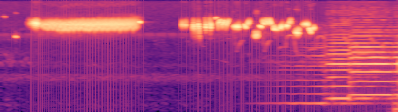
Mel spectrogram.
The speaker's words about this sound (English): Today, rather than the roar of cannons, fields like Antietam are filled with the songs of blue grosbeaks. Eastern meadowlarks, and of course, grasshopper sparrows.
